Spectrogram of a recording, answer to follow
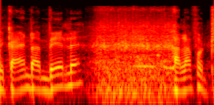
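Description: A man talking, with a pause about a second in that is filled by a steady rush of road noise from a vehicle passing on the highway.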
